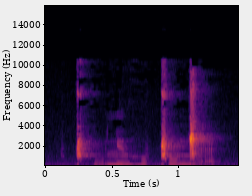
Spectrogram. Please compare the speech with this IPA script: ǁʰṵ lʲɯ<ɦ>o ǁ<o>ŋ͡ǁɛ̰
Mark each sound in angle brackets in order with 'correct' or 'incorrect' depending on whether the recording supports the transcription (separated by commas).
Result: correct, correct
